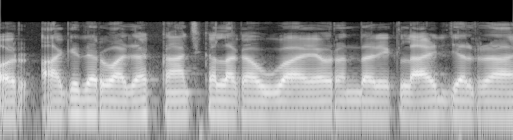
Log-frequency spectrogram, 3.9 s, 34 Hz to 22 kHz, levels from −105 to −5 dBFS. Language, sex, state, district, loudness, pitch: Hindi, male, Maharashtra, Washim, -17 LUFS, 105 Hz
